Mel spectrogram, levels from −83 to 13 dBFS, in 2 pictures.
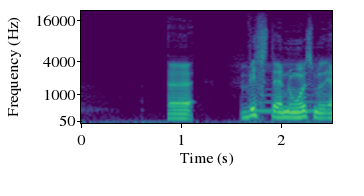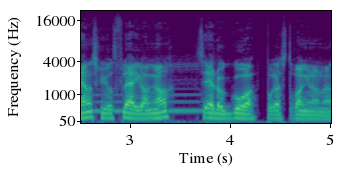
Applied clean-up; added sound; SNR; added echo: none; Wind instrument, woodwind instrument; 16 dB; none.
